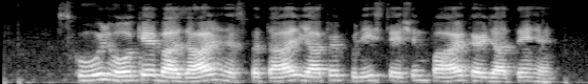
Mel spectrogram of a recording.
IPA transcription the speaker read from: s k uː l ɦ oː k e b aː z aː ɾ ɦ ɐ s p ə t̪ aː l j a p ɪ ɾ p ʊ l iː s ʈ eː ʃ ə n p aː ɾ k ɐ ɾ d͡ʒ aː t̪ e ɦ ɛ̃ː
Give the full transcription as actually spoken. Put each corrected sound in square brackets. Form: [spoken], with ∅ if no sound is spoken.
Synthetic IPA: s k uː l ɦ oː k e b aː z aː ɾ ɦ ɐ s p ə t̪ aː l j a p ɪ ɾ p ʊ l iː s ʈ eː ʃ ə n p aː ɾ k ɐ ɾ d͡ʒ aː t̪ e ɦ ɛ̃ː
